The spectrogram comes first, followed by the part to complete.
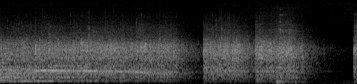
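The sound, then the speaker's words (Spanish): An audience at a church service claps together for God in a dense, steady burst of loud applause lasting several seconds, with a faint voice or cheer threaded underneath. “Denle un fuerte aplauso a nuestro Padre.”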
